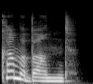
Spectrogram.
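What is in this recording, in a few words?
"cummerbund", British English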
